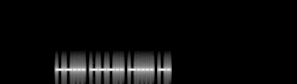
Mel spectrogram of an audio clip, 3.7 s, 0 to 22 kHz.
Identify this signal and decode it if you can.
Morse code, heard as a keyed tone, about 44 wpm, 700 Hz. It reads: 786N
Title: Common Cut Numbers - 4-Digit 45wpm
